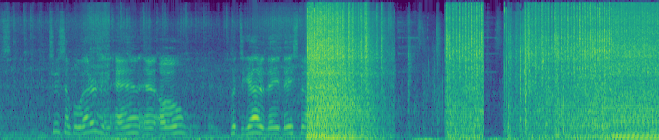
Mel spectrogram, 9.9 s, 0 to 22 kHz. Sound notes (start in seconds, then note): 4.6 firing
